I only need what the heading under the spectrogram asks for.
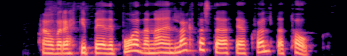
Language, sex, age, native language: Icelandic, female, 30-39, Icelandic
